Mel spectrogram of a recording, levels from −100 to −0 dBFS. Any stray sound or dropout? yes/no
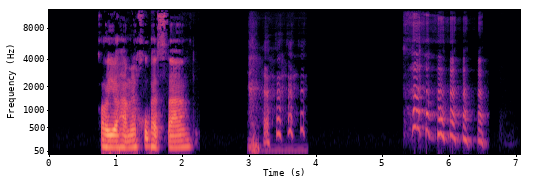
yes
